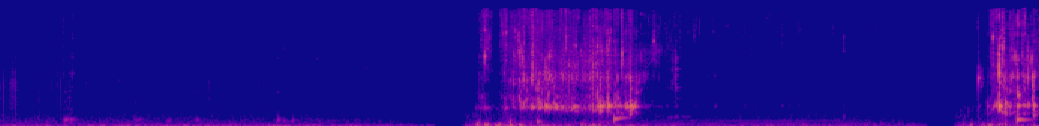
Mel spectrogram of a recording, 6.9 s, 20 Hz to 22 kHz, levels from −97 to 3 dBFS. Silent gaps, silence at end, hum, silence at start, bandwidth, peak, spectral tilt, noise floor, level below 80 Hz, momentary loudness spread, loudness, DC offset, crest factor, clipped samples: 2.92-3.08 s, 6.21-6.36 s; 0 s; none; 0.45 s; 17 kHz; -14 dBFS; -2 dB/octave; -77 dBFS; -64 dBFS; 17 LU; -44 LUFS; under 0.1%; 36 dB; under 0.1%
